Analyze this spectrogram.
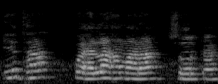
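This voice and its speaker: A woman's voice: high-pitched, fairly even intonation, a little slow, pushed and bright. A woman teacher giving a dictation lesson, repeating each phrase so students can write it down, then asking the class questions and answering them herself. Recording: voice picked up from a distance.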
